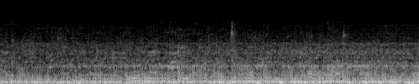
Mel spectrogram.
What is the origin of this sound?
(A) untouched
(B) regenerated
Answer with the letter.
B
